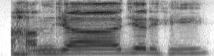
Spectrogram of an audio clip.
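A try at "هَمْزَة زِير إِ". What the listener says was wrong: হামজা টান হয় না, হামজা, হামজা জে, জের ই।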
